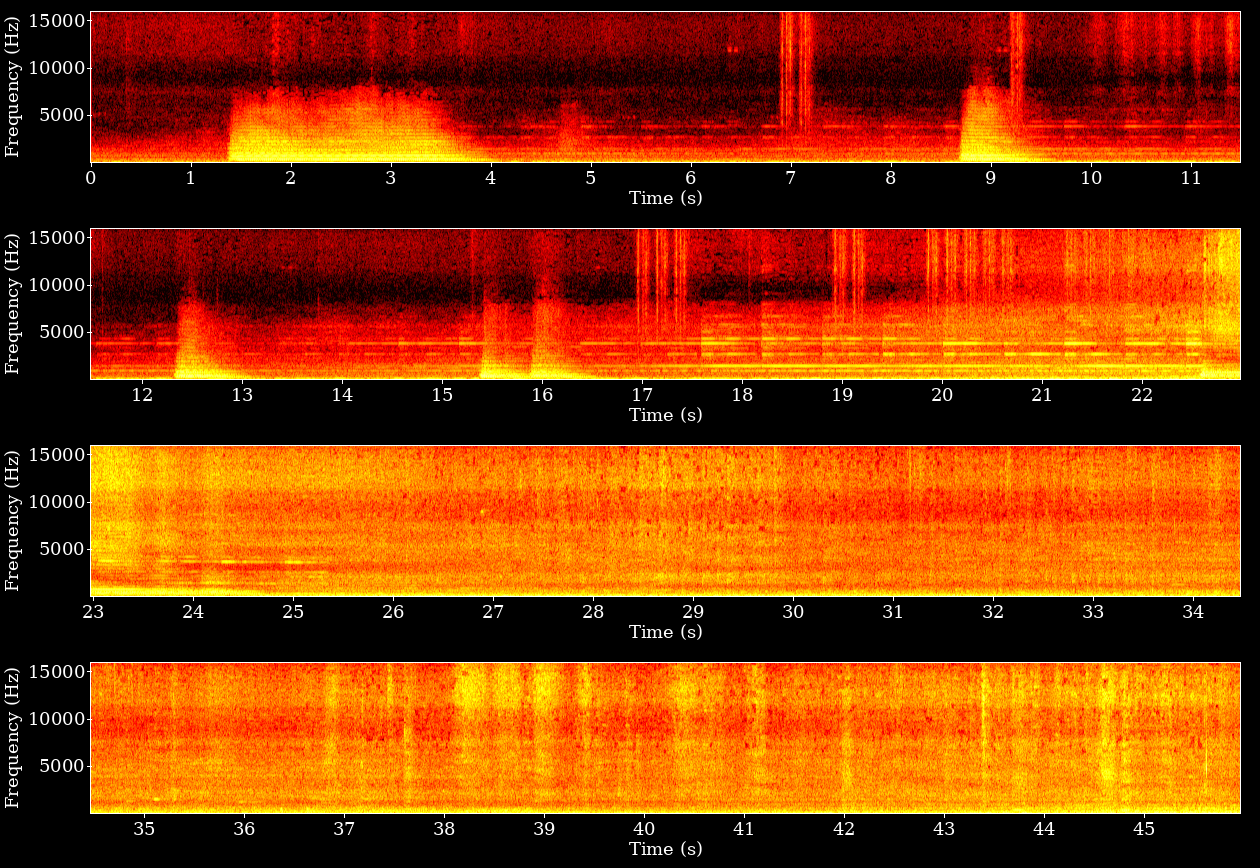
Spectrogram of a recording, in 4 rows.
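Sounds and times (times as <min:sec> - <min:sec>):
train rumbling past: 0:00.0 - 0:45.9
locomotive air horn blasts: 0:01.4 - 0:04.1, 0:08.7 - 0:09.7, 0:12.3 - 0:13.3, 0:15.4 - 0:16.6, 0:20.9 - 0:27.3.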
